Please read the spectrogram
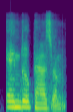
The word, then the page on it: endoplasm: Indian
